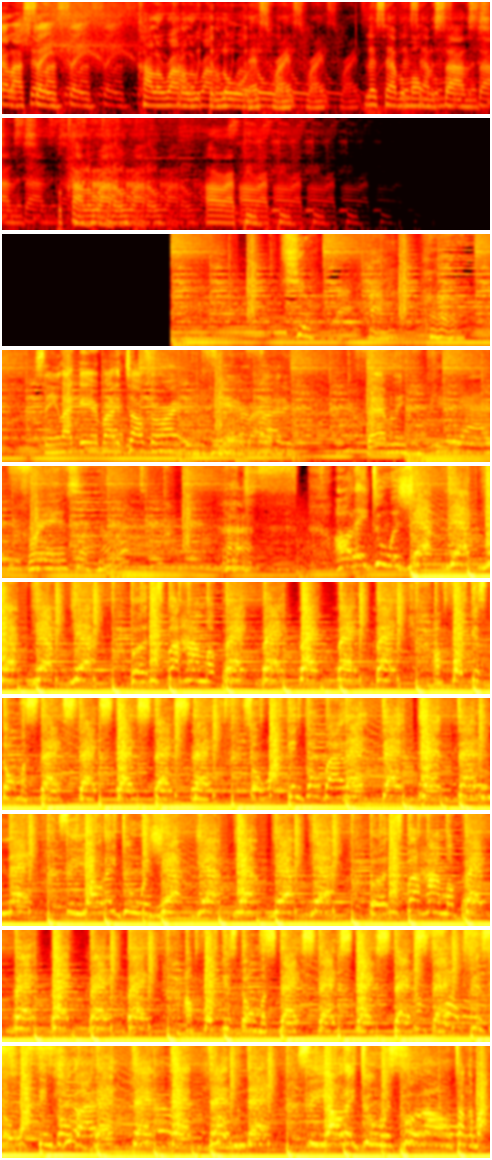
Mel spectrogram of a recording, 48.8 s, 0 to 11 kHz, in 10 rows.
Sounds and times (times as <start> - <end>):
Speech: 0.0 - 0.8, 1.4 - 7.7, 15.0 - 17.6
Music: 11.5 - 48.8.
